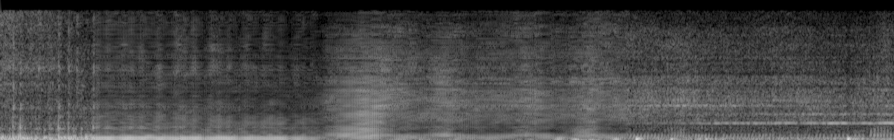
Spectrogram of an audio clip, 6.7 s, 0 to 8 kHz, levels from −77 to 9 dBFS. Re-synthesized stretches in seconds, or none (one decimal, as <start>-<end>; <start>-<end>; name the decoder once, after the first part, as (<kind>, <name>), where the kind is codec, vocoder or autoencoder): 0.7-4.7 (vocoder, Vocos)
